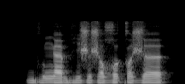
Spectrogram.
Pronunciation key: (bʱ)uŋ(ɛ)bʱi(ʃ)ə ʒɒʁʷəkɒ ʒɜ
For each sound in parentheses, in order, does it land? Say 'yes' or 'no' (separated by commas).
yes, no, no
